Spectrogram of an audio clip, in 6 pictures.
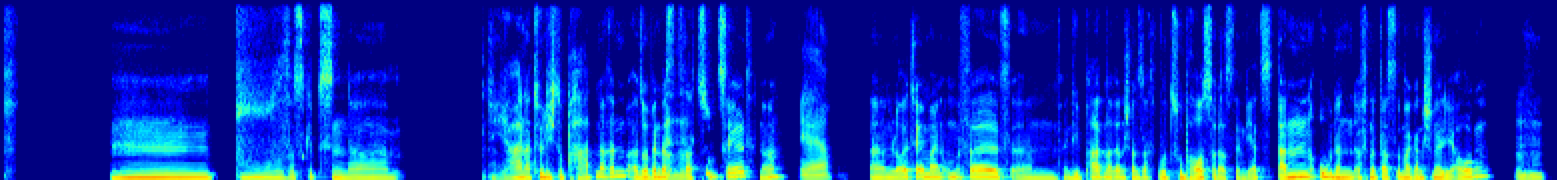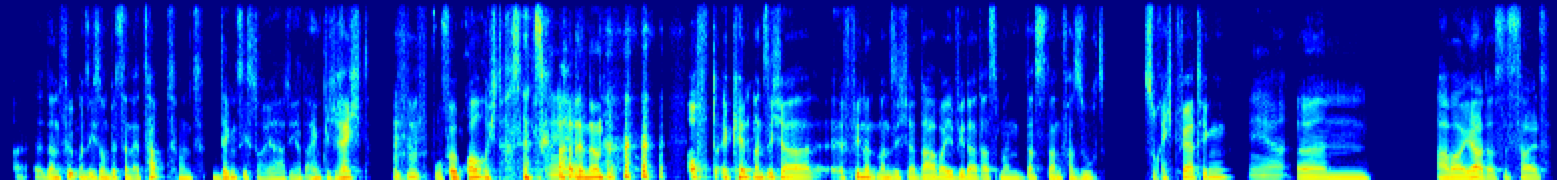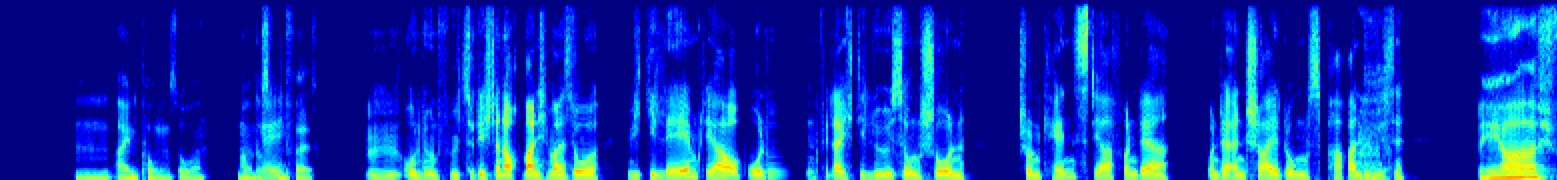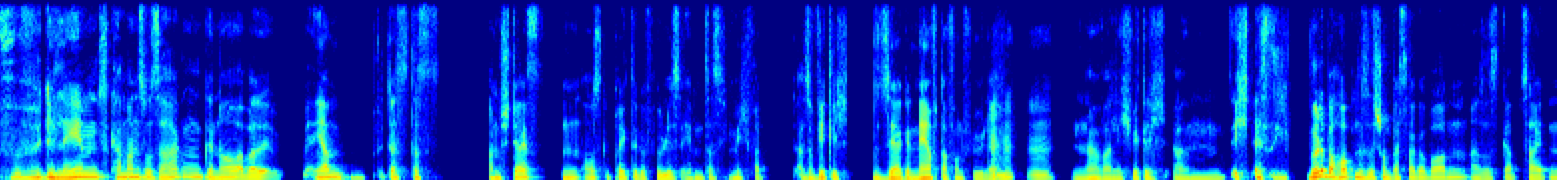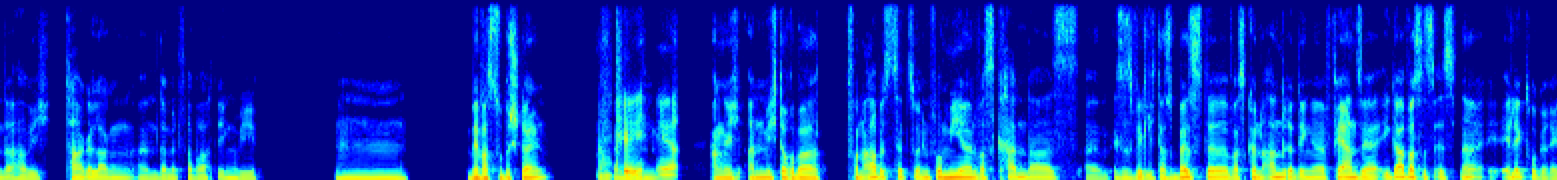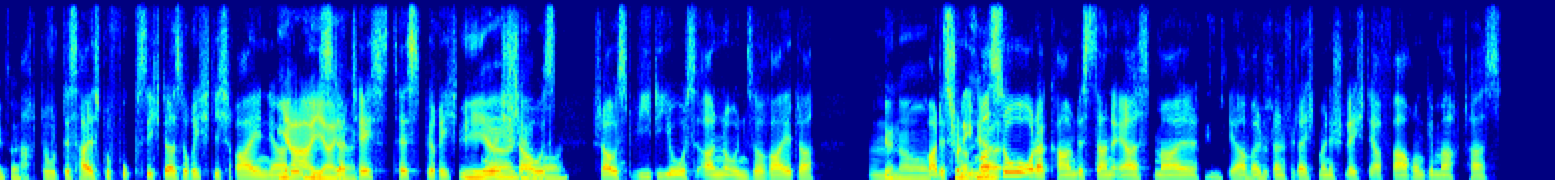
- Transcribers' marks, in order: other background noise; drawn out: "Hm"; laughing while speaking: "Mhm"; chuckle; laughing while speaking: "das jetzt grade, ne?"; other noise; drawn out: "hm"
- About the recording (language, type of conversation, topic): German, podcast, Was löst bei dir Entscheidungsparalyse aus?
